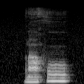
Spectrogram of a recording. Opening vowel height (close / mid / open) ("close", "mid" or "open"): open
